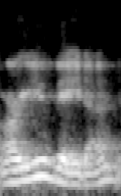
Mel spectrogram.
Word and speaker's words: Ayurveda: So Ayurveda is how you say it.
